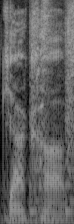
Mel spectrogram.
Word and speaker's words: Yaakov: My friends call me Yaakov, but... Yeah, they don't call you Jake? No. Nobody? No, they mispronounce Yaakov.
